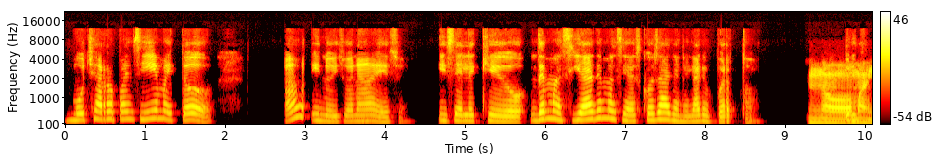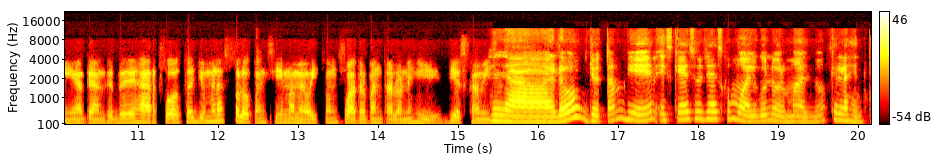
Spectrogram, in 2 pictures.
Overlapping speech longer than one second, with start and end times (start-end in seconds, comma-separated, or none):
none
